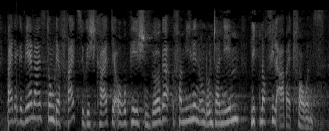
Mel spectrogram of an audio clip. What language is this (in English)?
German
